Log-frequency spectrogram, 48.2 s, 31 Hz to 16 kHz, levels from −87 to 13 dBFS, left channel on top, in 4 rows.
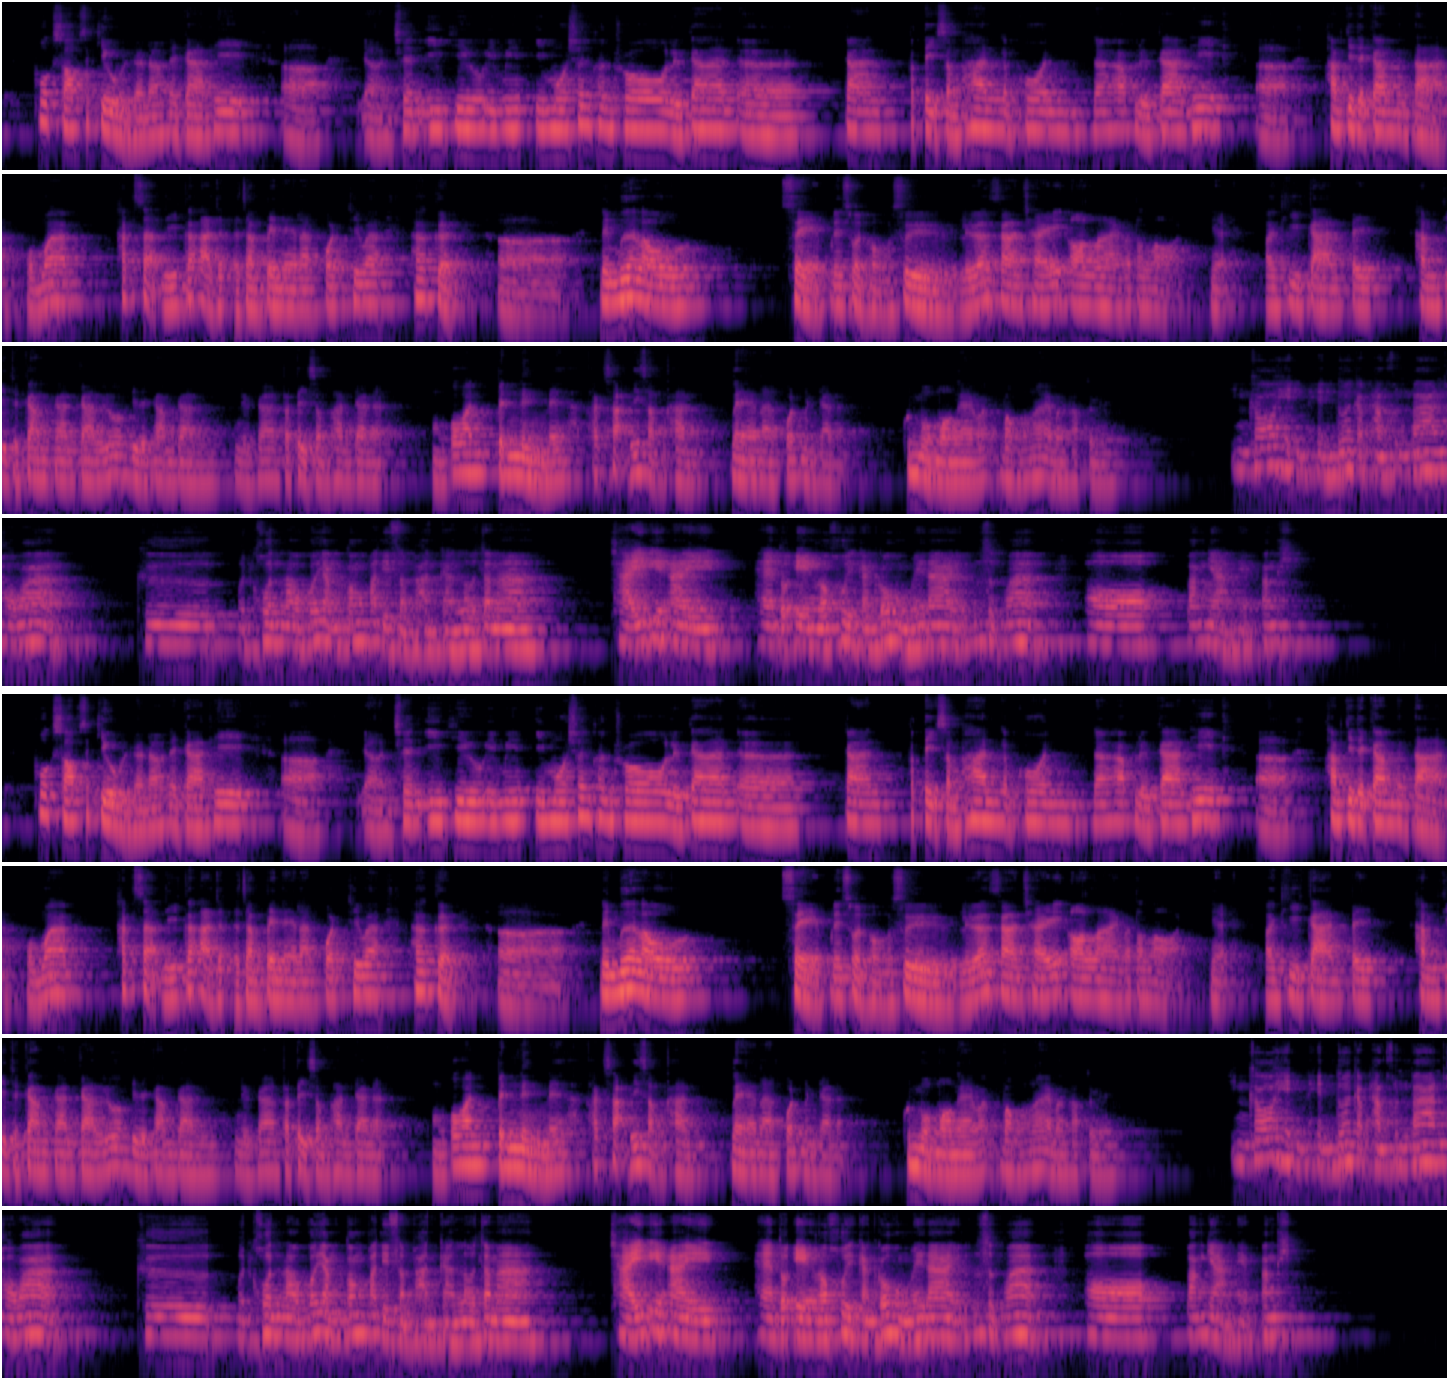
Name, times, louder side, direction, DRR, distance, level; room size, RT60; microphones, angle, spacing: voice 1, 0.3-2.0 2.3-2.7 3.0-6.6 7.0-7.4 7.7-10.1 10.5-10.7 11.0-12.6 13.0-15.9 16.2-16.8 17.0-17.8 18.6-22.3 22.6-23.5 23.8-27.3 27.7-29.9 30.2-31.1 31.6-33.3, right 2 dB, 15° right, 8 dB, 0.6 m, -32 dB
voice 2, 34.3-36.6 37.3-40.6 41.2-42.1 42.4-44.7 45.2-45.7 46.0-46.9, right 2 dB, 75° right, 6 dB, 1.4 m, -31 dB
12.0 x 7.2 x 4.7 m, 0.84 s
head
